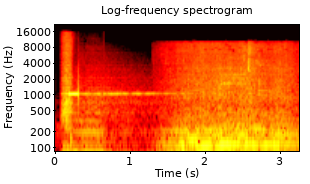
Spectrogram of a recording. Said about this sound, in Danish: Det her det er lyden af Danmarks første førerløse bus, som ruller ud senere i dag på Astrupstien i Aalborg. Det kan samtidig blive starten på fremtidens fragt af os fra A til B.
